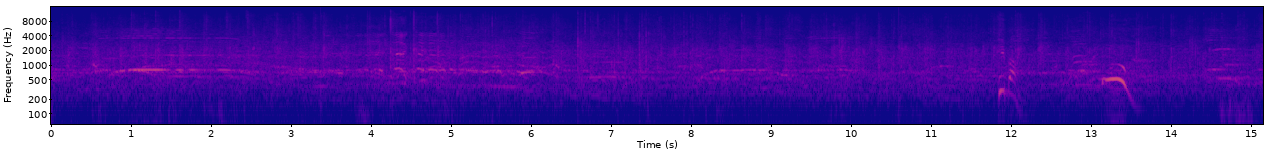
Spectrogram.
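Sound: audience applauding and clapping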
